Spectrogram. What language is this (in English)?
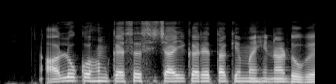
Magahi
